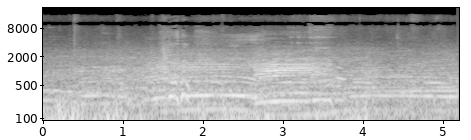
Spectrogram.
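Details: Angry cattle tied with a rope tight around the neck: a drawn-out low moo rises and swells midway, mixed with steady background music and some speech.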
